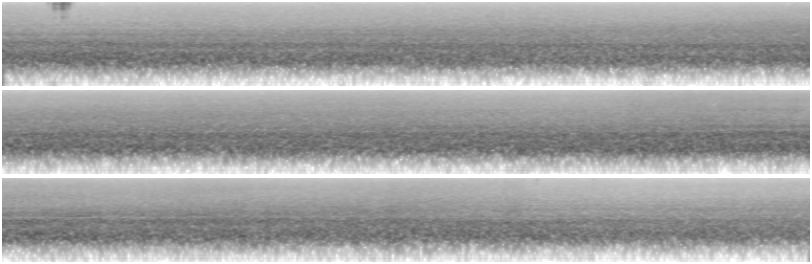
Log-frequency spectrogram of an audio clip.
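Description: Steady wash of ocean surf breaking on the beach, with a short sharp click about half a second in.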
